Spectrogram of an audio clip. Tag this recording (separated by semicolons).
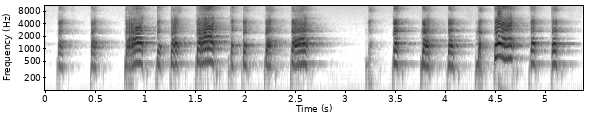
animal; hen; cackle; chicken; clucking; cluck; chickens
